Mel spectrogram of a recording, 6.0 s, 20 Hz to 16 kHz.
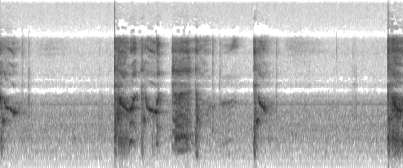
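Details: Chronic cough present since summer 2016, recorded July 2018; the patient believes it is triggered by extreme temperature changes in their apartment. Several harsh, rasping cough bursts with pauses and some throat clearing.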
